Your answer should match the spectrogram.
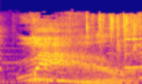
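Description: A man's voice in one long sliding vocal note, rising briefly and then falling slowly, as the closing flourish of a sung comic number. Clapping starts as the note falls away.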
